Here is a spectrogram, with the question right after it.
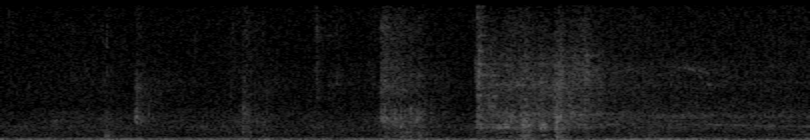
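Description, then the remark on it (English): Low engine rumble from cars pulling out of a parking lot, a steady drone with a few brief rising revs and whooshes as vehicles move off. “You can hear the cars leaving now. They're in the parking lot.”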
